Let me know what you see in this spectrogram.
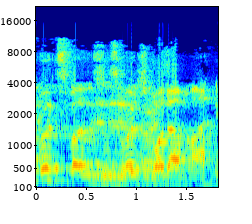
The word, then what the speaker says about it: Armani: Armani.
